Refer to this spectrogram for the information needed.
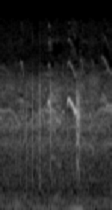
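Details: Arctic tern giving anxiety and threat calls at an intruder, recorded close up at a colony; two sharp, high downslurred cries stand out over a faint background of other calling terns.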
